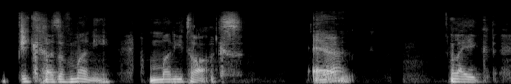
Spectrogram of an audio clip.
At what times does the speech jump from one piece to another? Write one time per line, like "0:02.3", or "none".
none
